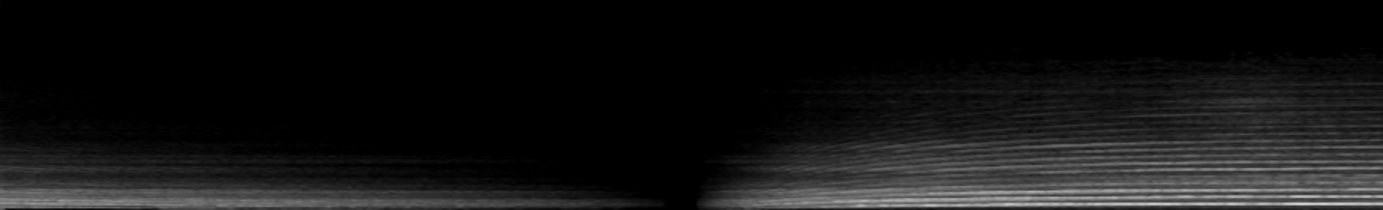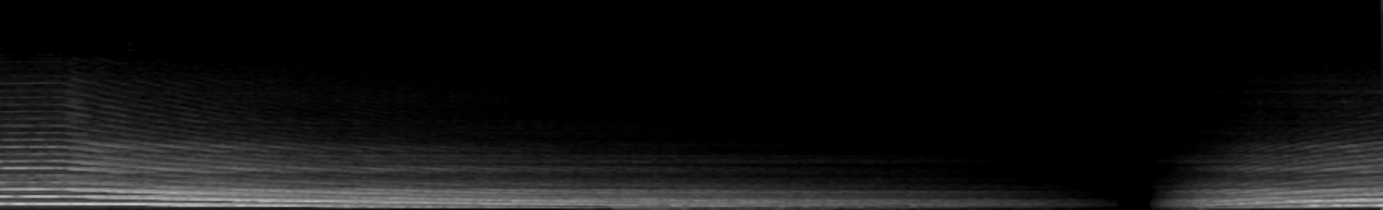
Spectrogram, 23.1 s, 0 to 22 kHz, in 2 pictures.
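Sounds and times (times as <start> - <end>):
air raid siren: 6.2 - 19.3, 21.4 - 23.0.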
